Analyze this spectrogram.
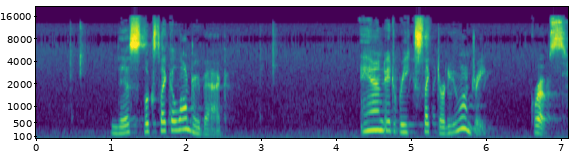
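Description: A young woman speaks with disgust close by.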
